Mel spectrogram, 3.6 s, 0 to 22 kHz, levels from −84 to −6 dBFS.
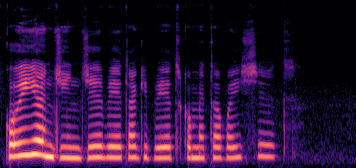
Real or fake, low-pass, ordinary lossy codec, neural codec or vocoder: real; 19.8 kHz; none; none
